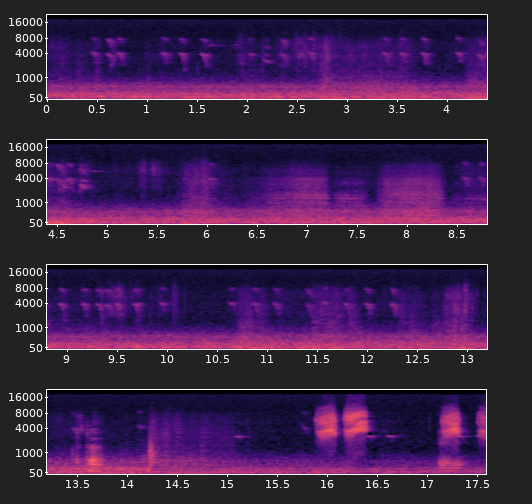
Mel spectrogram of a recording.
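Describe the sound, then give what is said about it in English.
Thin, high-pitched alarm calls of a baby bird repeat through a dense, continuous chorus of chirps and clucks, ending with a few louder, sharp squawks. “Start recording alarm calls of a baby bird.”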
